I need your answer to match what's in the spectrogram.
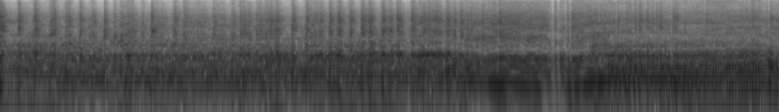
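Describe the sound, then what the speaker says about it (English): A dirt bike engine runs loud and close throughout, with a steady buzzing drone that briefly dips and then climbs back up as the revs change. "So have fun hearing the dirt bike and not me."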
